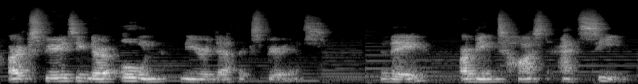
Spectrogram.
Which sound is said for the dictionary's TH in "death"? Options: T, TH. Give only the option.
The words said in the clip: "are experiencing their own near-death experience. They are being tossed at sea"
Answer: TH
